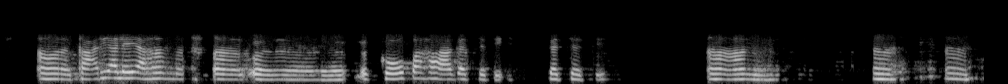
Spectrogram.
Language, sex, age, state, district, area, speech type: Sanskrit, female, 18-30, Karnataka, Dakshina Kannada, rural, conversation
